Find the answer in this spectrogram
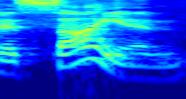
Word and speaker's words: Saiyan: you guys don't know he pronounced it a Sian which isn't the way that Funimation does it but it's technically the quote/unquote accurate way when the when the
